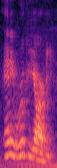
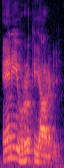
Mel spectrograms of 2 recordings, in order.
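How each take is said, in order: First: It is said with an American accent. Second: It is said the Finnish way, with a rolled r.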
